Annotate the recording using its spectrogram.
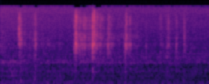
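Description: A seed packet rustles in a hand.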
